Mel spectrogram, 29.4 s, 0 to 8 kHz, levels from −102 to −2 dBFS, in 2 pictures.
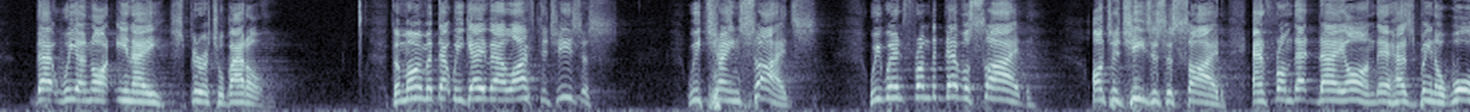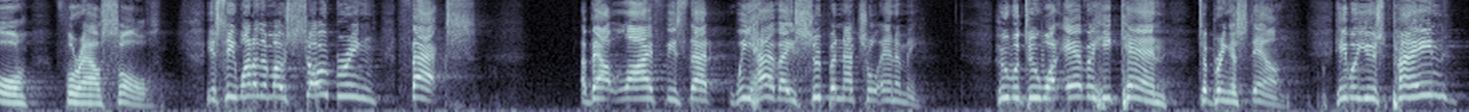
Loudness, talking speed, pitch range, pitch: -22 LUFS, 150 wpm, 190-265 Hz, 230 Hz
